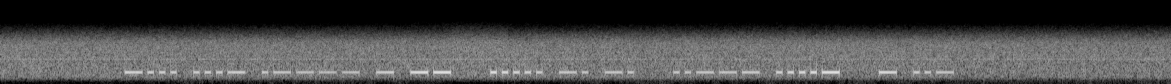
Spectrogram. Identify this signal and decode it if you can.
Morse code, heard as a keyed tone, machine-sent, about 21 wpm, 570 Hz, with radio static and fading. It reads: BV1TM 5NN 24 TU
